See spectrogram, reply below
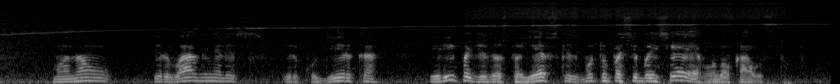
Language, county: Lithuanian, Kaunas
